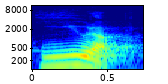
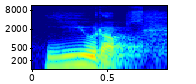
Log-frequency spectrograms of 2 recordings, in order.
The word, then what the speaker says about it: Europe: algo especial, dado que algunas veces la pronunciación no es exactamente el de una vocal, sino el de un sonido a media entre consonante y vocal. Por ejemplo, uniform, uniform o Europe, Europe.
